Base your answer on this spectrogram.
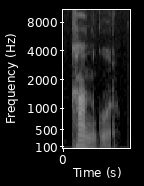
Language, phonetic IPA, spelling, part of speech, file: Polish, [ˈkãŋɡur], kangur, noun, Pl-kangur.ogg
